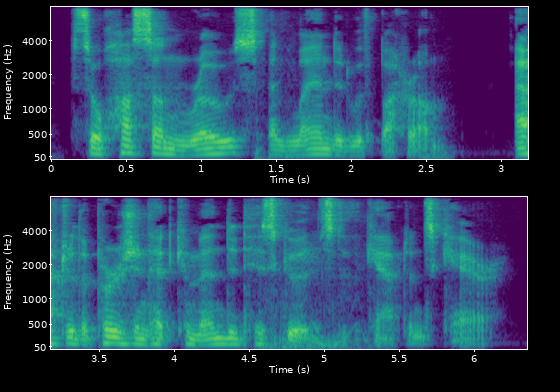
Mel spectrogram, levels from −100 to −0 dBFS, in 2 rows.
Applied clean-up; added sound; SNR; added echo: neural mask model DeepFilterNet 3.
